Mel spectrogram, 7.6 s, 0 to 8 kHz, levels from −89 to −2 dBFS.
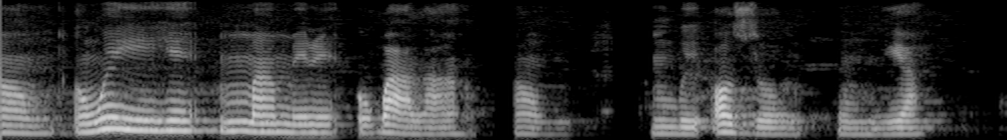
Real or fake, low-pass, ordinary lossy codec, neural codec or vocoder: real; none; none; none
